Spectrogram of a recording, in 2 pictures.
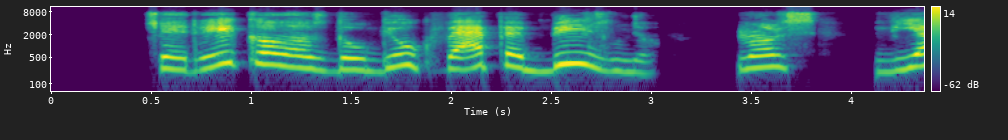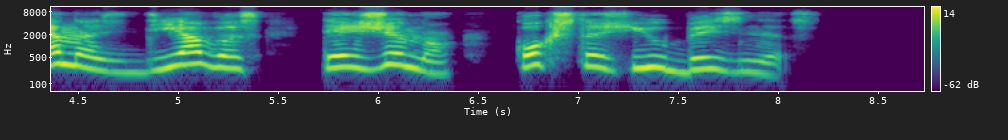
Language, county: Lithuanian, Kaunas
